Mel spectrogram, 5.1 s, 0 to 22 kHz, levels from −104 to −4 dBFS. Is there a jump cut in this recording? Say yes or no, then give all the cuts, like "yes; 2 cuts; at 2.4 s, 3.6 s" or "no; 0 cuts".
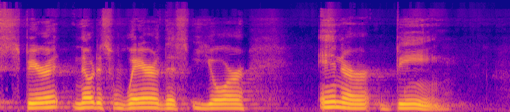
yes; 1 cut; at 1.9 s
